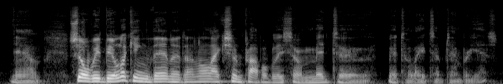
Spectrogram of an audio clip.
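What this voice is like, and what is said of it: Congested, slightly odd-sounding voice. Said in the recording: “I'm still fighting allergies... my voice gets kind of weird... Sounds but, sexy though.”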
